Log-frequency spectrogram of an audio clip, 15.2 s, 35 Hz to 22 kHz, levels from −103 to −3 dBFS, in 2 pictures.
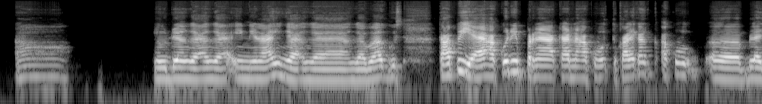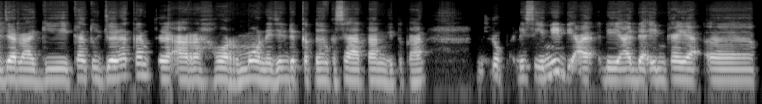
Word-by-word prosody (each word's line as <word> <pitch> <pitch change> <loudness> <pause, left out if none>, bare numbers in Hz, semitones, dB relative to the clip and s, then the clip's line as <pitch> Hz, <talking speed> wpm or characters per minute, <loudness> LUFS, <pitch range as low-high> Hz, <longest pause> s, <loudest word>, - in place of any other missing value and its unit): Oh, 195 +1 -16 0.9
ya - - -9
udah 175 +1 +3
nggak 165 -1 +1
nggak 165 -1 -1
ini 170 -1 -6
lagi 170 +6 +4
nggak 165 -5 +1
nggak 155 -1 -2 0.2
nggak 155 -1 -2
bagus 180 +2 -1 0.4
tapi 220 +7 +6
ya 185 +2 +10
aku 195 +4 +5
di 260 - +3
pernah 190 -5 +7
kan 190 0 +7
aku 175 - -9
waktu 190 - -10
kali 185 0 +4
kan 235 - +1 0.2
aku, - - -8 0.4
eee, 165 -2 +2
belajar 165 -1 +1
lagi 155 +1 -7
kan 180 -1 -3
tujuannya 175 +2 -2
kan 220 0 -3
ke 220 - -5
arah 160 -1 -1
hormon 165 +1 -2
ya - - -6
jadi 170 0 -7
dekat 165 -1 -9
dengan 155 0 -6
kesehatan 155 0 -2
gitu 140 +2 -21
kan, 145 0 -5 1.0
di 175 - -9
sini 190 +10 -4
dia 160 -1 -2
diadain 160 0 -4
kayak, 160 -2 -2
eee, 155 -1 -6
165 Hz, 175 wpm, -22 LUFS, 155-185 Hz, 1.0 s, ya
